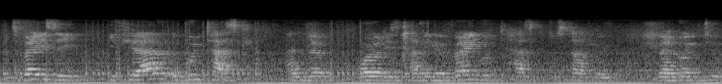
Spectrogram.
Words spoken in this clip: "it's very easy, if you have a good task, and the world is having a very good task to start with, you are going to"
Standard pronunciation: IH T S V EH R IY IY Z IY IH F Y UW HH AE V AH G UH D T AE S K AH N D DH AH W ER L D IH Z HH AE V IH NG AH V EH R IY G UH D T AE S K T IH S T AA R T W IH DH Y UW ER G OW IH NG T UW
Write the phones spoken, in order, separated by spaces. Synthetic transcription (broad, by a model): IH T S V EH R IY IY S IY IH F Y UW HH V AH G UH D T AE S K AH N DH AH W ER L D IH Z HH AE V IH NG AH V EH R IY G UH D T AE S K T IH S T AA R T W IH DH Y UW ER G OW IH NG T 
